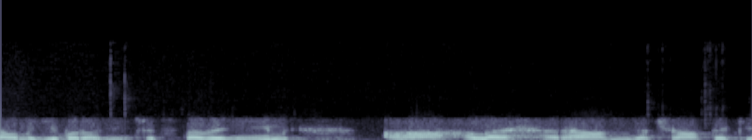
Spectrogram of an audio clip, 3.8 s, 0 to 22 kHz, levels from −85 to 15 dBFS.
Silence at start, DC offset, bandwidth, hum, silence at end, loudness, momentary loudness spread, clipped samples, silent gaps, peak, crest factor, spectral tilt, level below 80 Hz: 0 s; under 0.1%; 3.7 kHz; none; 0 s; -18 LUFS; 8 LU; under 0.1%; none; -4 dBFS; 14 dB; -6.5 dB/octave; -58 dBFS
